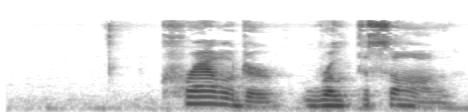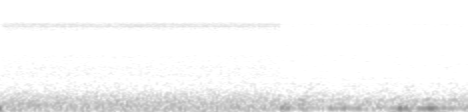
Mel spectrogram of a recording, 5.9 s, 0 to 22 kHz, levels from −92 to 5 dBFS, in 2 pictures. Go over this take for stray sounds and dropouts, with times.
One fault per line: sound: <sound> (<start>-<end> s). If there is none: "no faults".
no faults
